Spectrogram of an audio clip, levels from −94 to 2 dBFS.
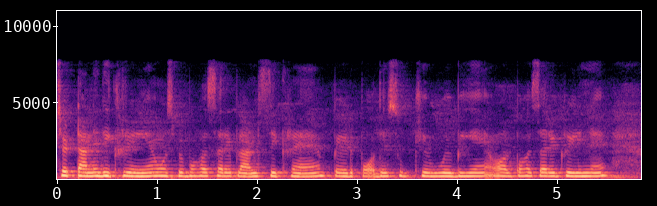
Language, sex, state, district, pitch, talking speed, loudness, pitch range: Hindi, female, Gujarat, Valsad, 225 Hz, 235 wpm, -15 LUFS, 215-230 Hz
